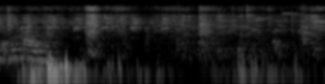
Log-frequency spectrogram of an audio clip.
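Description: A person's voice sounds briefly in the first second over a low rumble, followed by scattered faint clicks.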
